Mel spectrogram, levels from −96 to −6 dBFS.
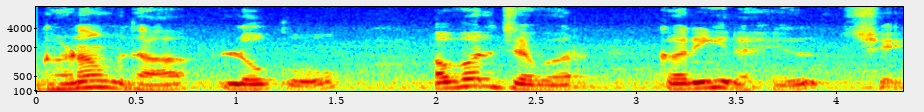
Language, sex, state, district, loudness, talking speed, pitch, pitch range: Gujarati, male, Gujarat, Gandhinagar, -17 LUFS, 95 wpm, 155 Hz, 135-170 Hz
